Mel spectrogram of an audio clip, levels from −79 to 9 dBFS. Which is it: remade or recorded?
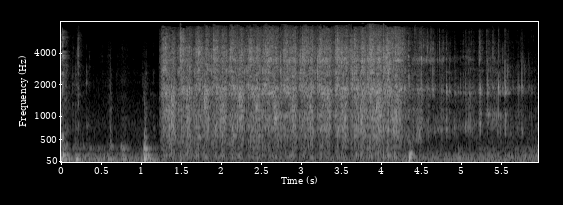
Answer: recorded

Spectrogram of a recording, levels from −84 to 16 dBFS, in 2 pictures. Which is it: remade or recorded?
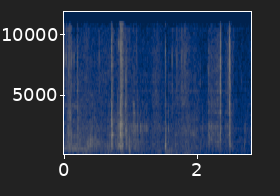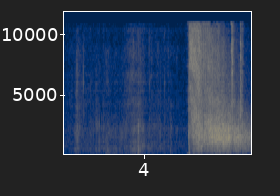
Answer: remade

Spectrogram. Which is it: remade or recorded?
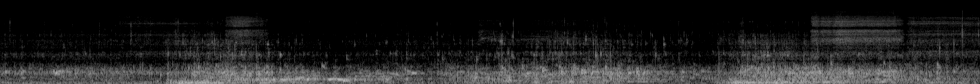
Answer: recorded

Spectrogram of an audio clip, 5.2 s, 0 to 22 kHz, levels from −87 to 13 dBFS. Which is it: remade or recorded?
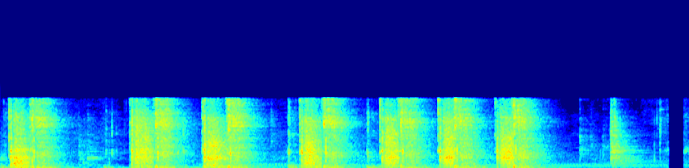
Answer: recorded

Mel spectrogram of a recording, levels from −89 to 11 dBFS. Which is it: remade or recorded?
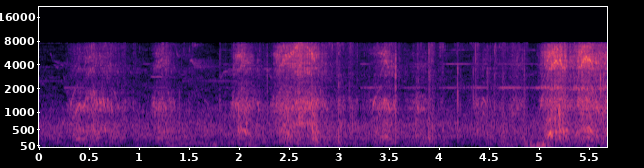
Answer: recorded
